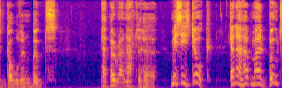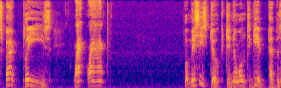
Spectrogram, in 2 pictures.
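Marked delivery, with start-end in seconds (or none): 3.4-6.7 high-pitched plea of a little character; child calling out. Acted. Pepper calls after fleeing duck. 7.1-7.8 higher-pitched spoken quacks; duck quacking. Acted. Duck answers Pepper.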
